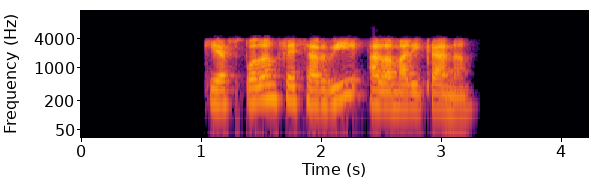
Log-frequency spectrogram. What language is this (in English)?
Catalan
